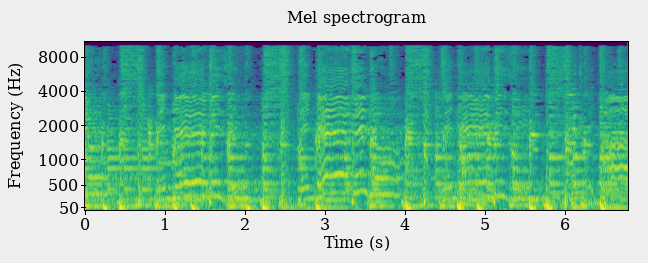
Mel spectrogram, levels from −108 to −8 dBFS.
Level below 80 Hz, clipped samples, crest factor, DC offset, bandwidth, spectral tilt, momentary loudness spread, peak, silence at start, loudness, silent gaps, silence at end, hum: -22 dBFS; under 0.1%; 14 dB; under 0.1%; 10.5 kHz; -5 dB/octave; 4 LU; -2 dBFS; 0 s; -18 LUFS; none; 0 s; none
